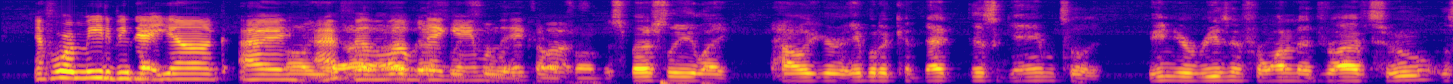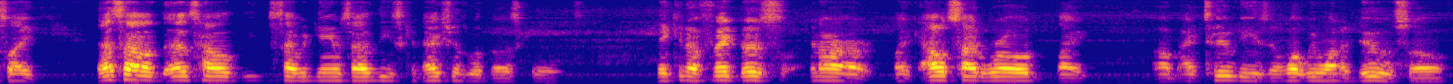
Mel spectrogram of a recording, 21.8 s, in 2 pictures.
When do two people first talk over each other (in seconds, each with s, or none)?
2.1 s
